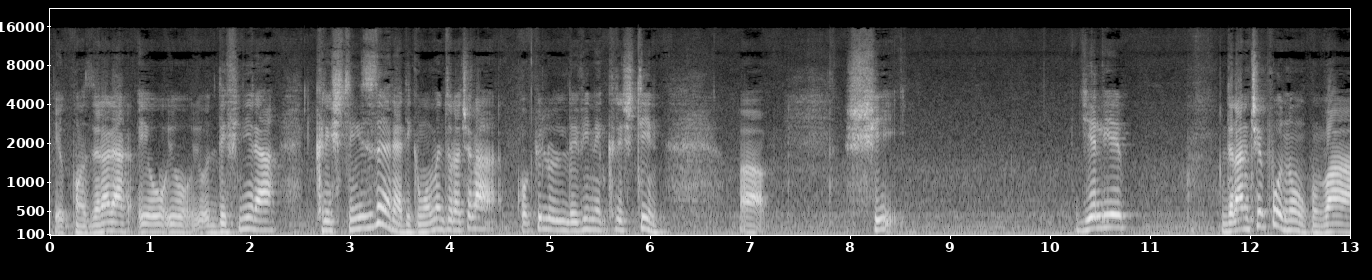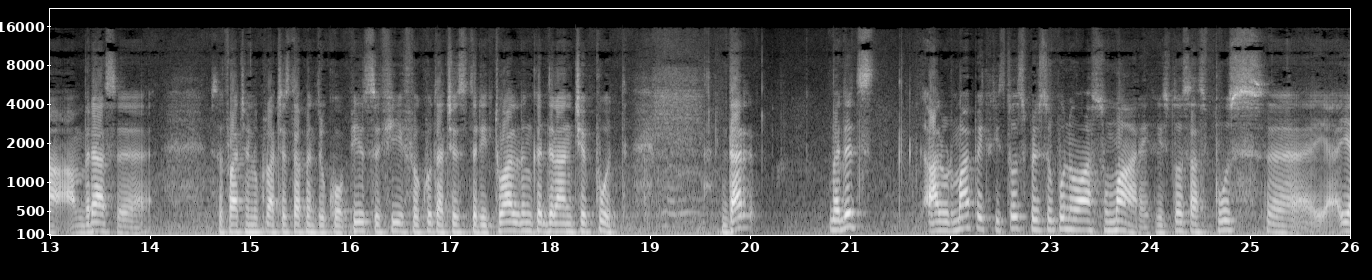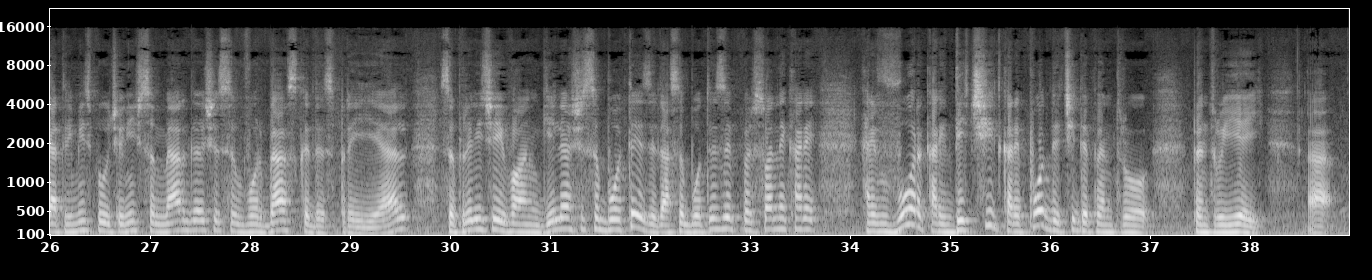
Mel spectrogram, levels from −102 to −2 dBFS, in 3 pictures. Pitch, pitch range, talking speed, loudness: 140 Hz, 120-165 Hz, 135 wpm, -19 LUFS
